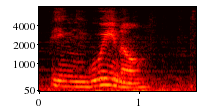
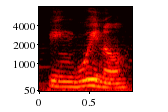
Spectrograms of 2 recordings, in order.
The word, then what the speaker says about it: pingüino: Ge, gi, but bilingüe, pingüino. Bilingüe, pingüino. We pronounce the U on those 2 words.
